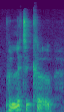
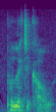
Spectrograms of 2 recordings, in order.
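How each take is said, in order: First: The k and l sit together with no vowel. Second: A small schwa separates the k and l. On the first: This is the older way of saying it. "in the past we would say political, where kl are very close together" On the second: This is the modern way of saying it. "We add a little schwa between k and l"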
